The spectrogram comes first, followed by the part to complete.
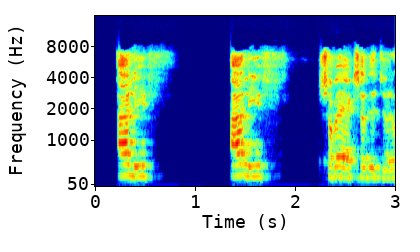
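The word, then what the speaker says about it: ألف: আমরা সবাই বুঝলাম যে আলিফ অক্ষরটা কোন জায়গা থেকে উচ্চারণ হবে মুখের খালি জায়গা থেকে এবং শেষে এসে নিচের ঠোঁট উপরে দুই দাঁতের আগার সঙ্গে লাগিয়ে একটু কি করতে হবে বাতাস বের করতে হবে আলিফ আলিফ সবাই একসাথে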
